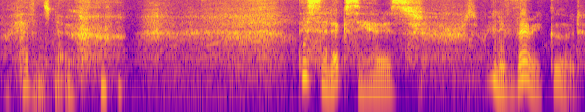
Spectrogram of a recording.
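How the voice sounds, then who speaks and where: An actress playing a snobbish, fluttery society wife in a period radio drama, with a gushing, theatrical, breathy delivery. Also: female voice, low voice, very animated, slow pace, a little hiss or hum, heavily acted. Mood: coy, breathy. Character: fluttery, snobbish society wife, doting mother, cold stepmother.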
